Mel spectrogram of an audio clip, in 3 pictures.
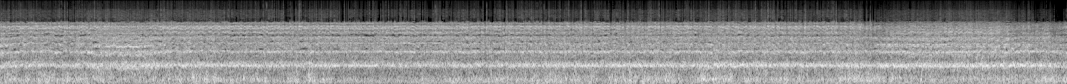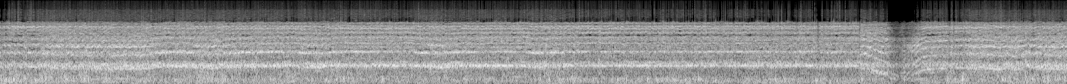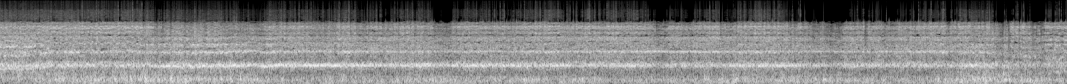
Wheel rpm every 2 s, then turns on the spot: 220, 230, 230, 240, 220, 220, 220, 230, 230, 160, 190, 220, 230, 240, 230, 220.
none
